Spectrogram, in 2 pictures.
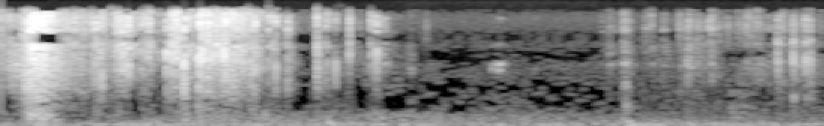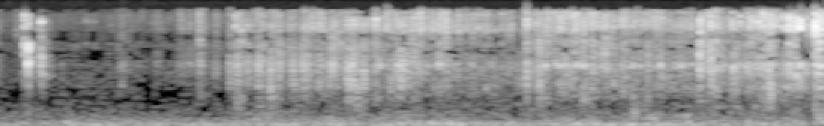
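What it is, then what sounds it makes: Soap bar being cut. A metal knife blade cuts into the scored surface of a solid rectangular teal soap bar held in the hand, slicing off small cubes that fall away. Bright, crisp crumbling and scraping bursts are loudest in the first second and a half, thin to a few faint ticks in a quiet stretch, then return as a steady, softer scraping through the end.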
